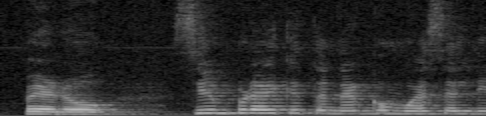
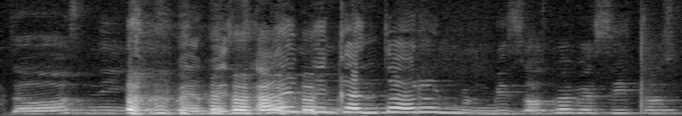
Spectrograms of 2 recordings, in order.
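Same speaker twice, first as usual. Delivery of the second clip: laughing delight; 5 semitones higher, 10 dB louder than usual. Real, not acted. Delighted about babies.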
